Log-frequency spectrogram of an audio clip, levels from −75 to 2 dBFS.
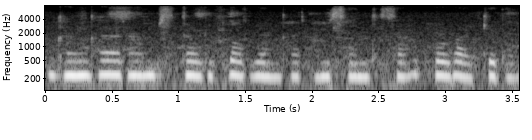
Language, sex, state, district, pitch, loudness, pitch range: Kannada, female, Karnataka, Bangalore, 235 Hz, -14 LUFS, 225-240 Hz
